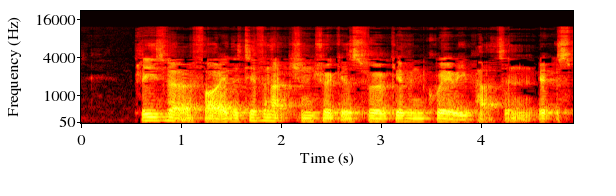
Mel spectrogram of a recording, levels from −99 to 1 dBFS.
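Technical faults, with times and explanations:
Throughout, HE-AAC compression: the speech has that replicated, metallic treble, with s sounds going gritty and lispy and nothing above 12.3 kHz, likely from HE-AAC rebuilding the top end from copied lower bands, which fits a very low bitrate around 16 kbps.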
